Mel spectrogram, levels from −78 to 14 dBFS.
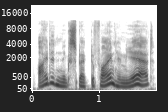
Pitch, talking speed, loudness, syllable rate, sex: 165 Hz, 225 wpm, -15 LUFS, 4.7 syllables/s, male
